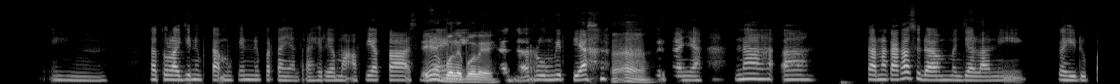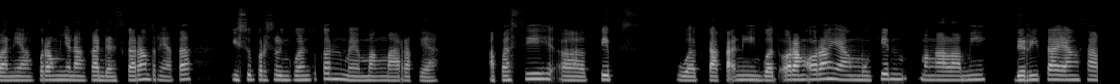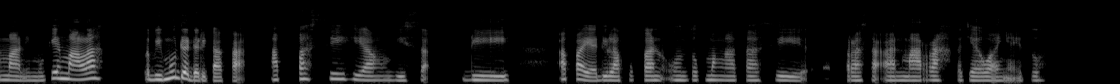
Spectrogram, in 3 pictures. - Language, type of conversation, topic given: Indonesian, podcast, Bisakah kamu menceritakan pengalaman ketika orang tua mengajarkan nilai-nilai hidup kepadamu?
- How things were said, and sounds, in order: chuckle; other background noise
